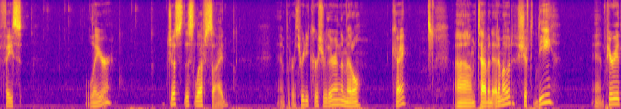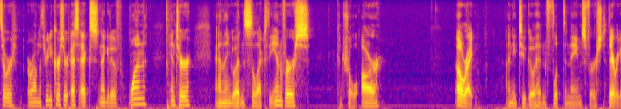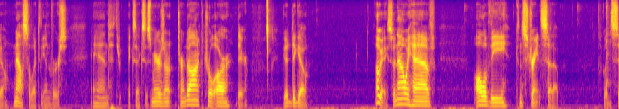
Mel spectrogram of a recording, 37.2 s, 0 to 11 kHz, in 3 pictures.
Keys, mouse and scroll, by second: 1.0 right click, 1.4-6.3 right drag, 6.1-8.9 drag, 9.7 Tab, 10.7 shift+d, 11.1-13.0 drag, 12.2 ., 13.9 s, 18.5-19.5 drag, 19.7 ctrl+r, 21.2-23.0 right drag, 22.1 ctrl+z, 24.4 click, 26.0-27.2 drag, 28.5 ctrl+r, 29.4-31.3 drag, 30.0 a, 30.9 Tab, 31.3-33.2 middle drag, 34.7-36.3 middle drag, 36.8 ctrl+s.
